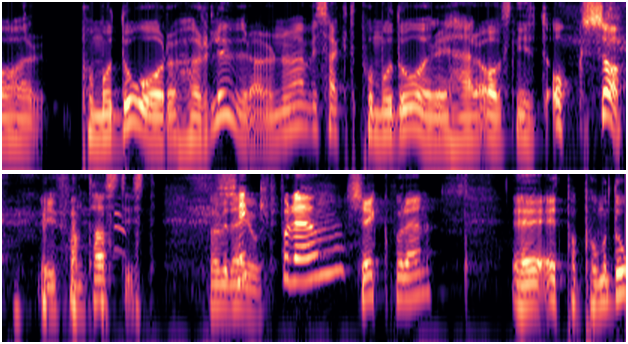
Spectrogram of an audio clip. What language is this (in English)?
Swedish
